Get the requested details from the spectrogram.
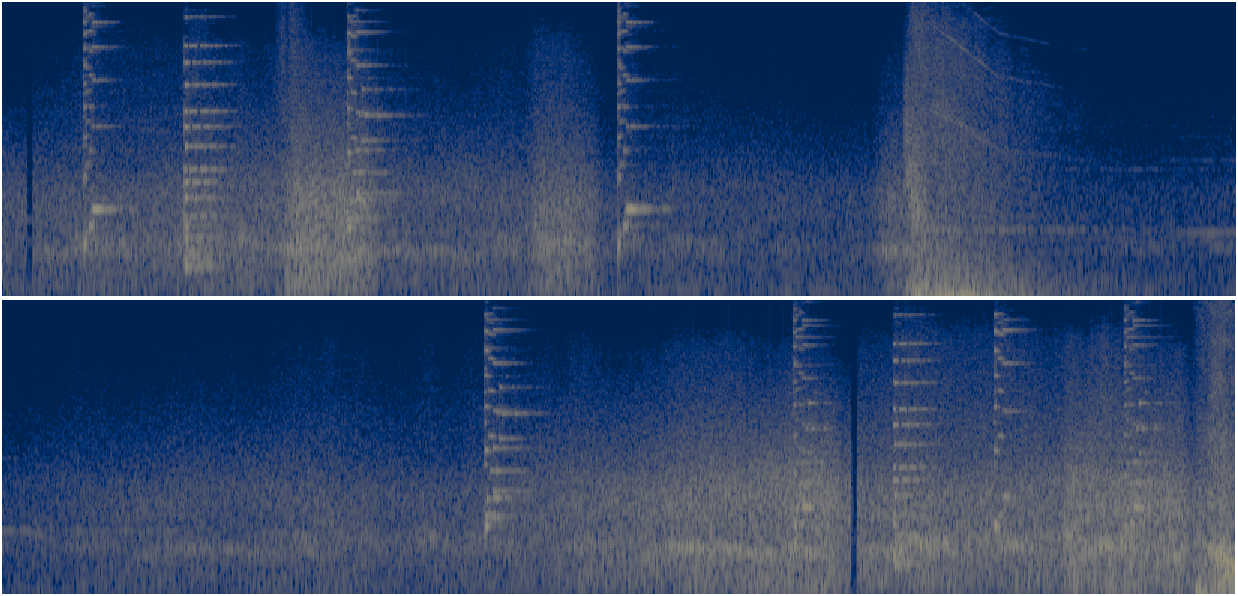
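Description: A bright chime rings out several times in a video game.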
